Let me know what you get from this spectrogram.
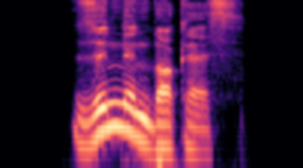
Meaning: genitive singular of Sündenbock
- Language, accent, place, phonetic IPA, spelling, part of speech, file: German, Germany, Berlin, [ˈzʏndn̩ˌbɔkəs], Sündenbockes, noun, De-Sündenbockes.ogg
